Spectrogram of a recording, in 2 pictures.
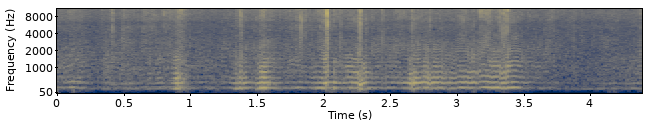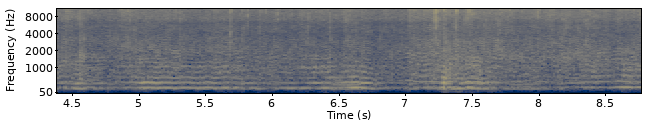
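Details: Honey bees humming in their hive, a thick low drone with many harmonics, a cluster of quick clicking taps in the first seconds, then a smoother wavering buzz that rises and falls.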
